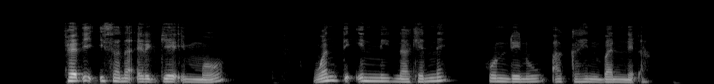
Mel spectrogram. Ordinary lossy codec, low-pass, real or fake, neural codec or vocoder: AAC, 48 kbps; 7.2 kHz; real; none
